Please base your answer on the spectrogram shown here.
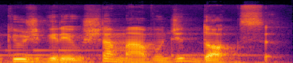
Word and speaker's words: doxa: os gregos chamavam de doxa. Se escreve assim: D-O-X-A, acento no O, doxa, que significa opinião.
